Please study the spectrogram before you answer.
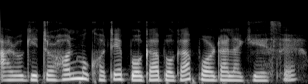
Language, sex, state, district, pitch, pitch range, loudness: Assamese, female, Assam, Sonitpur, 205 Hz, 200-215 Hz, -15 LUFS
